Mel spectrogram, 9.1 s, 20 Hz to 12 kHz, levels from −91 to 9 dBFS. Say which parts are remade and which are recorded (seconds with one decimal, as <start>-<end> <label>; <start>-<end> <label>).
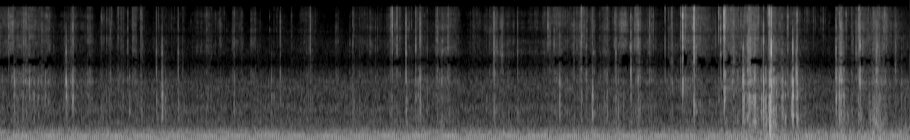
0.0-9.1 recorded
